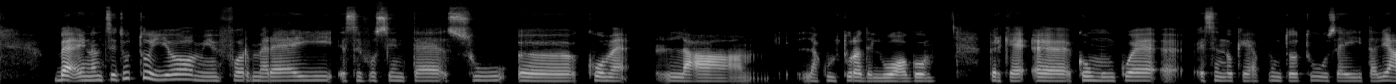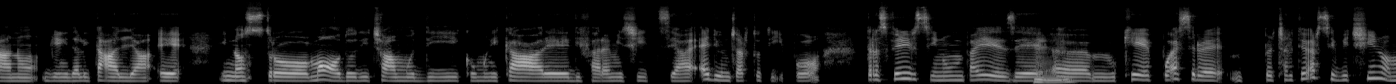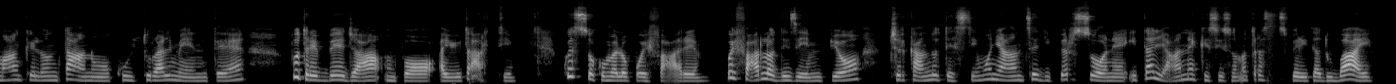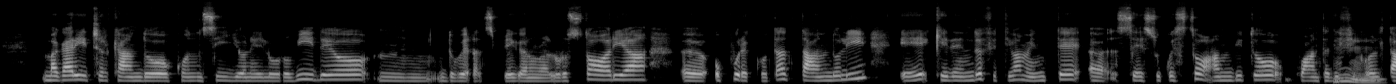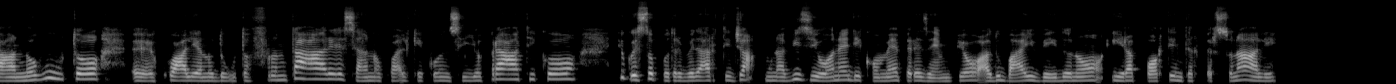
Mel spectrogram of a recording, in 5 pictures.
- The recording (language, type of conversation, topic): Italian, advice, Come posso affrontare la solitudine e il senso di isolamento dopo essermi trasferito in una nuova città?
- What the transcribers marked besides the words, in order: other background noise; tapping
